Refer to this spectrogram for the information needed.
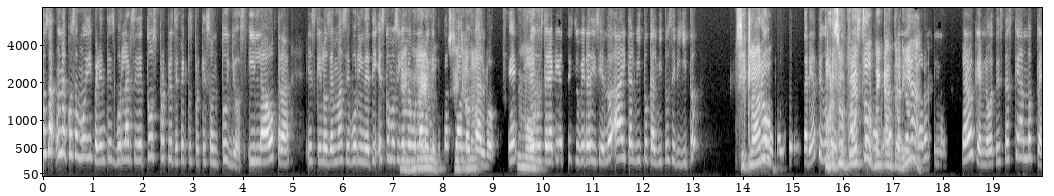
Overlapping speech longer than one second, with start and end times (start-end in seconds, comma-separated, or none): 7.1-8.7, 15.6-17.6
